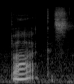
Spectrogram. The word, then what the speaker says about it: Auerbach: No, you nailed it. Auerbach? Yeah, nailed it. That's it.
